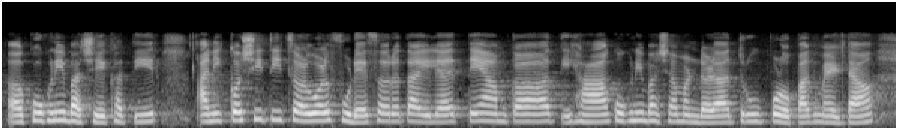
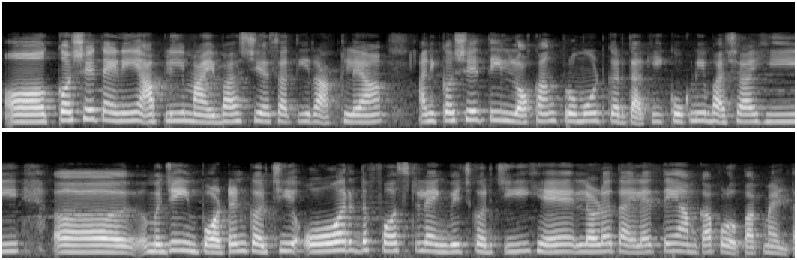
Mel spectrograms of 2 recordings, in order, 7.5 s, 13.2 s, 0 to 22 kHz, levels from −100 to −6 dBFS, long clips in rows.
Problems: none marked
